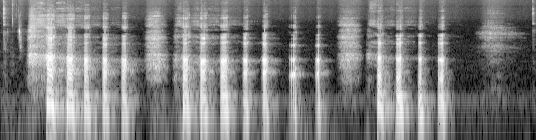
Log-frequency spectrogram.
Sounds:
Laughter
